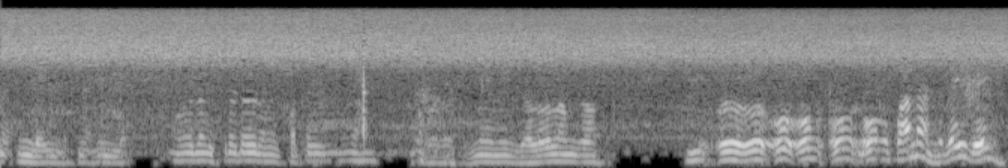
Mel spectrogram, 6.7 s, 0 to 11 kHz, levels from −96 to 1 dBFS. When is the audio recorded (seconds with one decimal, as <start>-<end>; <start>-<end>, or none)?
0.0-6.7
